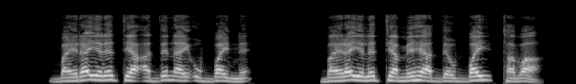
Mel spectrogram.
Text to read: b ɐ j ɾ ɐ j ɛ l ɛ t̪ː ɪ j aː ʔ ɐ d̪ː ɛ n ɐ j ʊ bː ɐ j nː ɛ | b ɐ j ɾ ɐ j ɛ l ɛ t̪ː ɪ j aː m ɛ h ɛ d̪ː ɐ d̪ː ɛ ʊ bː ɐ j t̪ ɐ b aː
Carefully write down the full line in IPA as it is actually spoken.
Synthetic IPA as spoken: b ɐ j ɾ ɐ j ɛ l ɛ t̪ː ɪ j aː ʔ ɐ d̪ː ɛ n ɐ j ʊ bː ɐ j nː ɛ | b ɐ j ɾ ɐ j ɛ l ɛ t̪ː ɪ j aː m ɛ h ɛ ɐ d̪ː ɛ ʊ bː ɐ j t̪ ɐ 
